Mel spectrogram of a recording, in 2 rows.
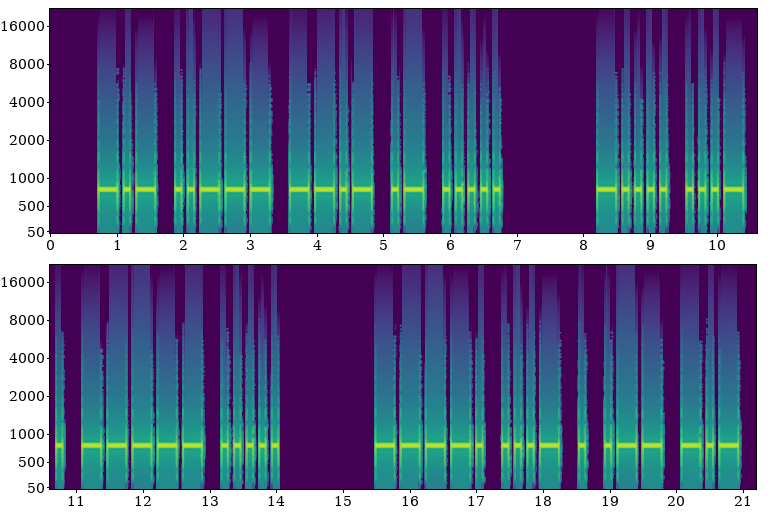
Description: Morse code, heard as a keyed tone, about 13 wpm, 800 Hz. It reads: K2QA5 6VE05 9VEWK
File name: CW / DET / 1 9 1500C S B 12wpm 3819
